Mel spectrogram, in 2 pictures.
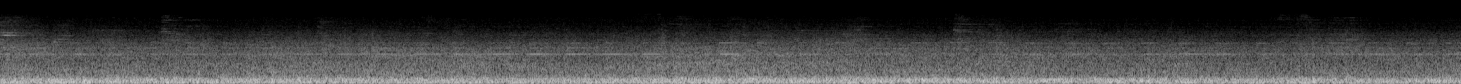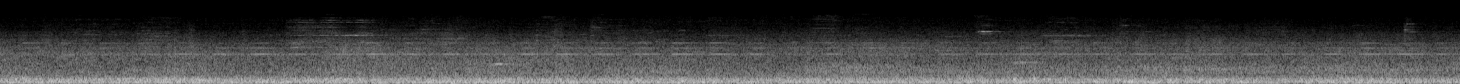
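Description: Intermodal freight train cars rolling steadily past at a grade crossing: a continuous low rumble of wheels on rail, with a thin steady high tone above it.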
